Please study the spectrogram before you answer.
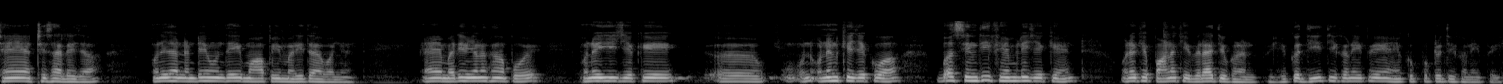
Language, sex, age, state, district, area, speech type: Sindhi, male, 60+, Maharashtra, Mumbai City, urban, spontaneous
